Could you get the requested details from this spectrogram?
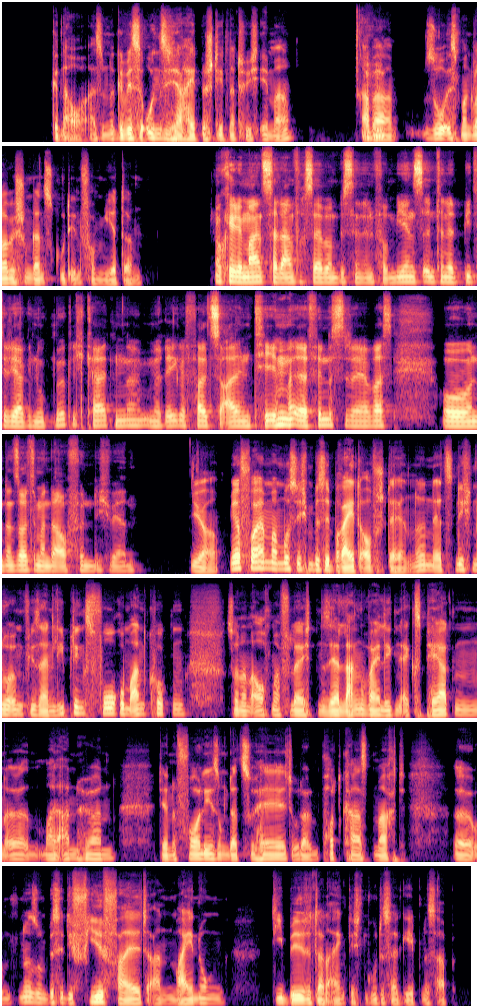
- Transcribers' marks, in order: laughing while speaking: "Themen"
- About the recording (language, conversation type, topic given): German, podcast, Wie schützt du deine privaten Daten online?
